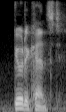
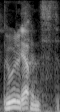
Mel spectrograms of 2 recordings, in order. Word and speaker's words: Gutekunst: Gutekunst. – Gutekunst.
